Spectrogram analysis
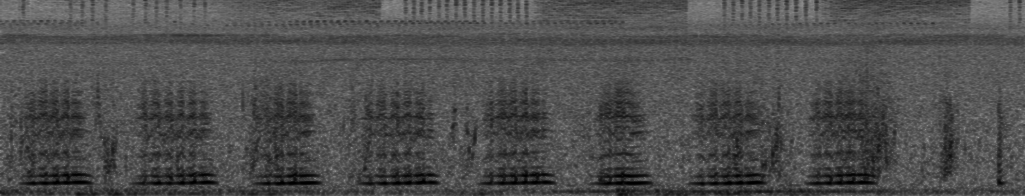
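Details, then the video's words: Series of about eight low, droning bullfrog calls at a lake, each a sustained resonant note roughly half a second long, repeated about once a second, over bursts of high buzzy insect pulses and a constant hiss. "Bullfrog Lake Audio Only"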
